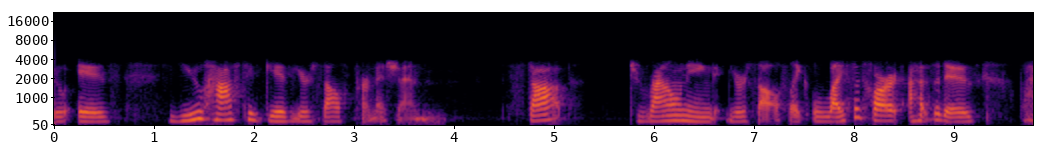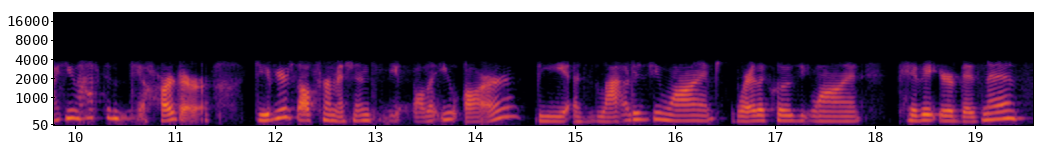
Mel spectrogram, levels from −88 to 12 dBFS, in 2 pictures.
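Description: The whole clip carries G.729 codec damage at 8 kbit/s. Sound is limited to 150 Hz to 3.5 kHz and is plainly rough and synthetic. Packet loss concealed by the speech codec strikes at 3.72 to 3.91, 10.41 to 10.65 after "do you have to", 12.97 to 13.52, 15.41 to 15.53 and 17.27 to 17.39 s. The decoder stretches the last sound into a fading buzzy tone or coloured noise.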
